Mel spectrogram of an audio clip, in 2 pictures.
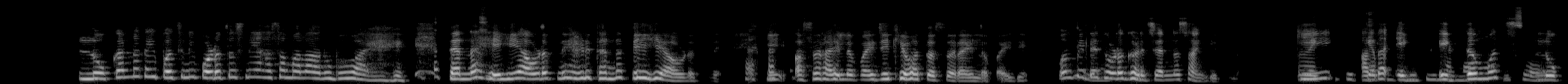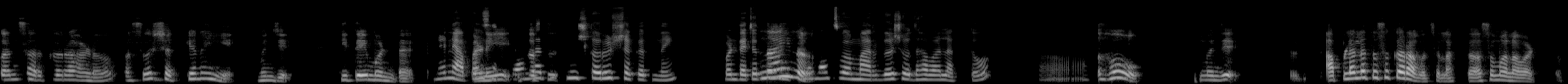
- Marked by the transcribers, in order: tapping; unintelligible speech; other background noise; laughing while speaking: "आहे"; chuckle; unintelligible speech
- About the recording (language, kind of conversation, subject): Marathi, podcast, कुटुंबातील अपेक्षा बदलत असताना तुम्ही ते कसे जुळवून घेतले?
